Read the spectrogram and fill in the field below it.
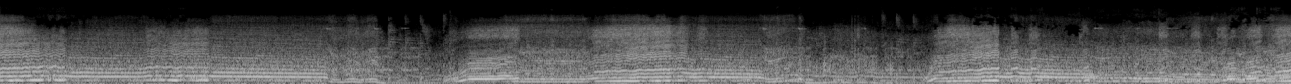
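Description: A motorbike engine whines loudly, revving up and down as gears shift.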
